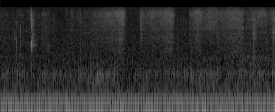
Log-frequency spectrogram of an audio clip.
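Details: Domestic cat purring indoors: a steady low rumbling throb runs throughout, overlaid by soft, intermittent brushing strokes of bristles on paper.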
